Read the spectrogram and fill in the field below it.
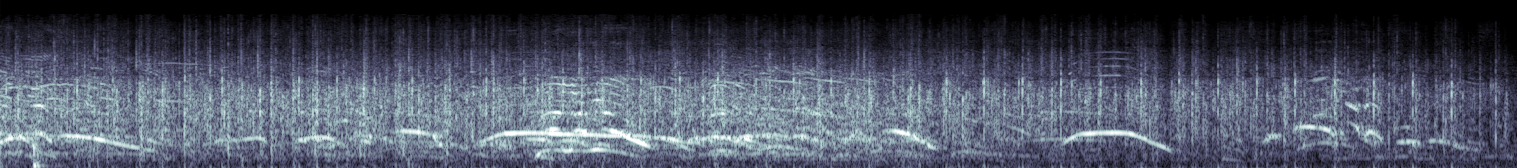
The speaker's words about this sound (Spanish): yo voy a aplaudir por algunos que no pueden hoy en esta hora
